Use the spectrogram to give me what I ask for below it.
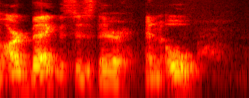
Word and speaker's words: An Oa: is there an oh I've heard this pronounced is both inoa and and all so couldn't really figure out definitively which one it was but knowing the Scots I'm gonna go with a no on this one anyway the mole of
